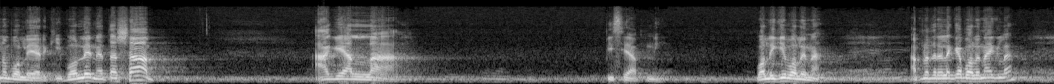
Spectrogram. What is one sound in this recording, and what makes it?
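A man preaches forcefully into a microphone in short bursts, with pauses between phrases.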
